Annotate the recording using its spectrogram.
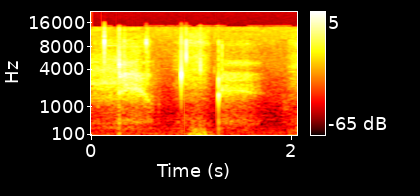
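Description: A person's soft breath or whisper-like exhale close to the microphone, followed by a few small clicks and a low thump about a second in.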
